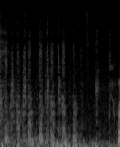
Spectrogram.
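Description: A coin scraping the coating off a paper scratch-off lottery ticket in quick, repeated short strokes.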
